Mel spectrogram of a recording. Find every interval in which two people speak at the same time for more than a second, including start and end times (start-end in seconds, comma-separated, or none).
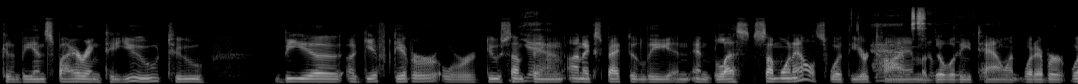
8.7-10.1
